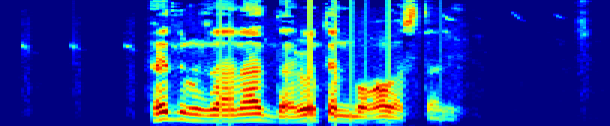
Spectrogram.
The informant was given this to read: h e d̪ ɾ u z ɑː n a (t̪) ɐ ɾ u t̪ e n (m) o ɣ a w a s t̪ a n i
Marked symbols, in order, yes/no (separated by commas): no, no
